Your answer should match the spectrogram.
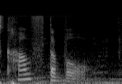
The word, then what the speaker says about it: comfortable: people pronounce this as come for to ball in spelling that is correct but we only have three syllables in this word when we pronounce this it's comfortable okay let me use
